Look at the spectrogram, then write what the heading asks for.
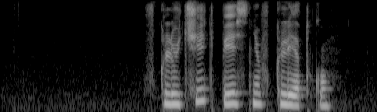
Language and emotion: Russian, neutral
